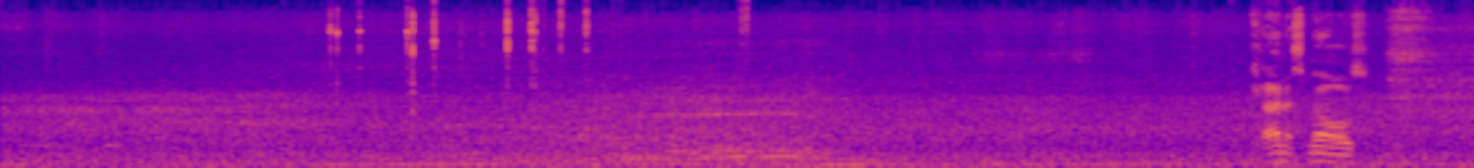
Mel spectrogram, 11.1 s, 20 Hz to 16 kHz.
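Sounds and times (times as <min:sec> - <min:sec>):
light sharp clicks: 0:02.4 - 0:04.6.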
